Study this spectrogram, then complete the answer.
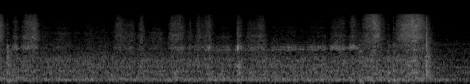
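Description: A GCC cutting plotter contour-cuts a sheet after optical-eye registration, producing a steady scratchy rubbing and whirring with short swishes of the carriage, close and continuous without talk.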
